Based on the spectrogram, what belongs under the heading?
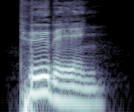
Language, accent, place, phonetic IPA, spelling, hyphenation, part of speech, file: German, Germany, Berlin, [ˈpøːbl̩n], pöbeln, pö‧beln, verb, De-pöbeln.ogg
- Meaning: to swear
